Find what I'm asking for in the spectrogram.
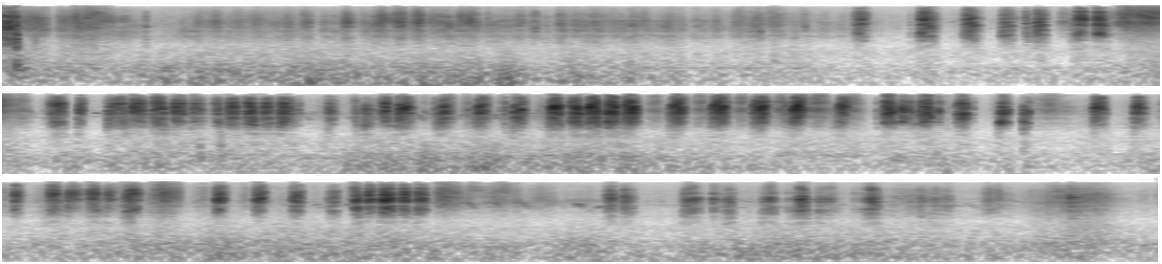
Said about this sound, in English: I'm using a Tombow marker now just to bring out a bit more of the flower.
